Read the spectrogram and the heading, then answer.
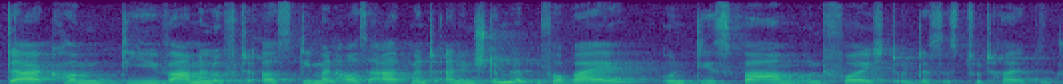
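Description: A young woman with a fairly high voice explains breathing and voice exercises, stopping now and then with fillers. She stands in a large hall with a wooden floor, and the room gives her voice a clear echo. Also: fairly even intonation, moderate pace, fairly bright tone. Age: young adult. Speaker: voice training student. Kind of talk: demonstrating voice exercises. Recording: echoey hall.

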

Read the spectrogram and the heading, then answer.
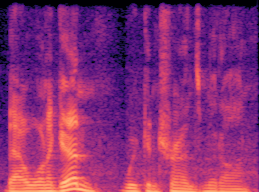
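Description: A middle-aged man hosting a hobby video, giving a product demonstration to camera in a husky voice. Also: mid-range voice, fairly quick. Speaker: host of a ham radio video channel. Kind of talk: product test demo to camera. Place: small indoor studio room.

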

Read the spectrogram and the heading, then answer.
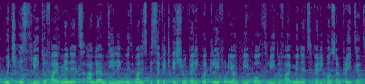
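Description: Homme à l'accent égyptien, voix un peu aiguë. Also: male voice, a little high, normal speed, few pauses. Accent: Egyptian Arabic. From Egypt. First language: Arabic. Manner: eager, affirming, slightly broken English. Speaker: guest. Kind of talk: interview answers. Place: busy indoor conference lobby. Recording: crowd chatter behind.

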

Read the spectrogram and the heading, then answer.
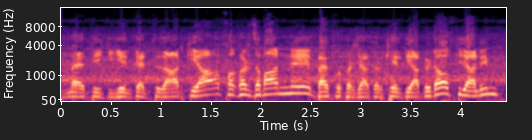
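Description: A man with a Pakistani Urdu accent calls a cricket match ball by ball for radio, in measured, formal phrasing and a mid-range voice. The broadcast carries a steady layer of noise behind him. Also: mid-range voice.

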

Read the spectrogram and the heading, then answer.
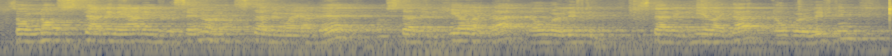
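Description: A man's voice: high-pitched, slight background noise. A middle-aged man teaching a kung fu block, talking while he demonstrates moves in a large gym. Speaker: kung fu instructor. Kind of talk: martial arts demonstration lesson. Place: large martial arts gym, indoors. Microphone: distant camera mic. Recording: echoey hall from far off.

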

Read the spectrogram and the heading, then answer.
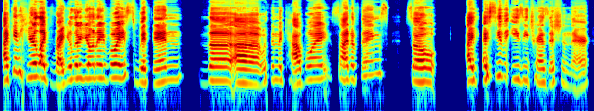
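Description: A young woman with a bright, crisp-edged voice, a little on the high side. She chats casually as a co-host, seated indoors near the mic. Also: normal speed, poor audio. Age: young adult. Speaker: reaction video co-host. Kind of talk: casual reaction chat. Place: small indoor room with gaming setup.

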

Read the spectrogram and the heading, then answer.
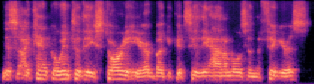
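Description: An older man, an artist, talking informally and haltingly through slides of paintings on a video call. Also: medium pitch, fairly even intonation, a little mellow. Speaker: artist presenting his paintings. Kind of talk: informal slide commentary on art.

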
